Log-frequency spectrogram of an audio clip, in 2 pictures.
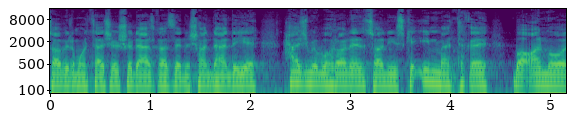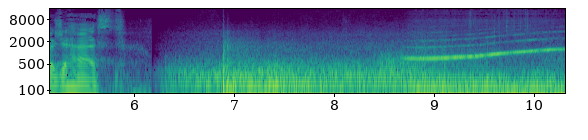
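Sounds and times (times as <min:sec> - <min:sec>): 
speech: 0:00.0 - 0:07.0
heavy rumbling wind-like noise: 0:06.3 - 0:10.3
ambulance siren wailing in Gaza during bombardment: 0:08.7 - 0:10.3.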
